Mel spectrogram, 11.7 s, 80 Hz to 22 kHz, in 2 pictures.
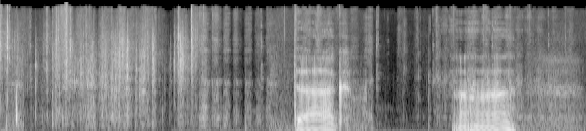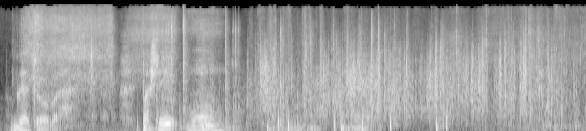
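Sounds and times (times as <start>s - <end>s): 
paper rustling and crinkling while writing a letter: 0.0s - 3.4s, 6.0s - 11.7s
sharper paper handling sounds: 0.0s - 5.1s, 6.0s - 11.7s
speech: 3.0s - 3.6s, 4.6s - 5.3s, 6.0s - 6.7s, 7.3s - 8.2s.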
